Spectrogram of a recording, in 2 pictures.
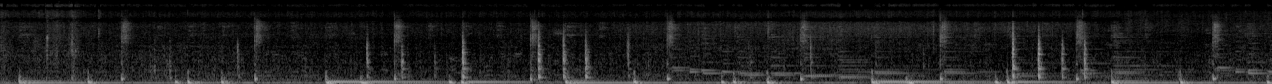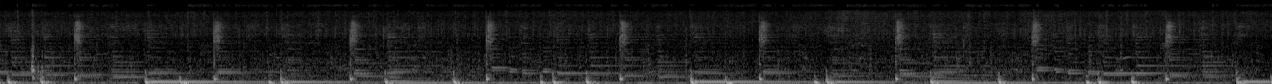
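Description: Potatoes and eggs sautéing on a griddle inside a van during a thunderstorm, a steady sizzle and crackle running throughout with rhythmic scraping and clacking of a spatula against the metal surface, close and fairly loud.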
